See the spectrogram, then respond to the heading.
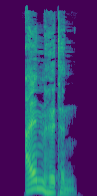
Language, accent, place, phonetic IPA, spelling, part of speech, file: German, Germany, Berlin, [ˈʔalmˌhʏtn̩], Almhütten, noun, De-Almhütten.ogg
- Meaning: plural of Almhütte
